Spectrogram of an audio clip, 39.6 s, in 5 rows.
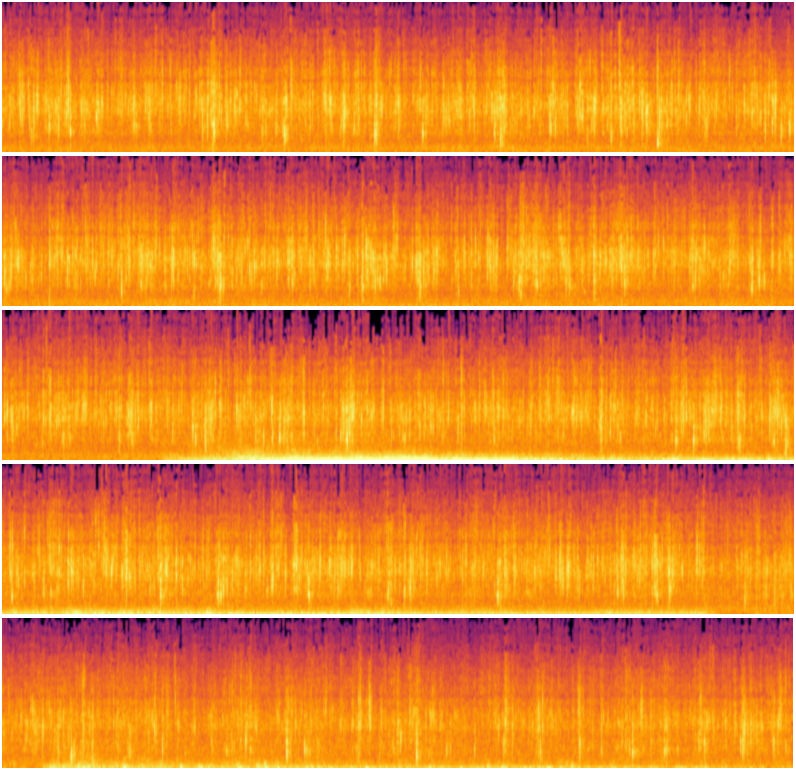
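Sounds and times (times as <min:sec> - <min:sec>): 
light and heavy rain: 0:00.0 - 0:39.5
thunder: 0:17.4 - 0:30.9, 0:32.1 - 0:39.5.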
